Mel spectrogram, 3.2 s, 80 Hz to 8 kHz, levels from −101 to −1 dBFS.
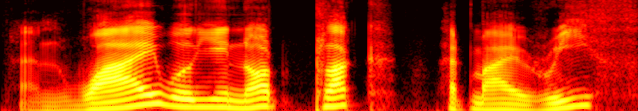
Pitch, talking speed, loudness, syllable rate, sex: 135 Hz, 170 wpm, -19 LUFS, 3.5 syllables/s, male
